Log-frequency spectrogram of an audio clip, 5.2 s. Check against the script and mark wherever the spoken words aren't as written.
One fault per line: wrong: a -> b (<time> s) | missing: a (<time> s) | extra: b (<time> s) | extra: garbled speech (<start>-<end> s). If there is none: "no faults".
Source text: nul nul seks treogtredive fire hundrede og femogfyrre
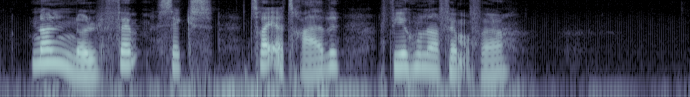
extra: fem (0.7 s)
